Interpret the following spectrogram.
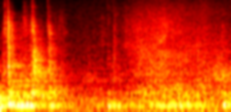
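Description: Metal clunks and rattles of a steel drop box being handled: its retrieval door has just been shut and the key turned in the lock, then the box is moved on its stand. The sharpest knocks come in the first half second, followed by lighter rubbing and rattling.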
